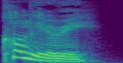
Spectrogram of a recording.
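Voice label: "colliery", British English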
